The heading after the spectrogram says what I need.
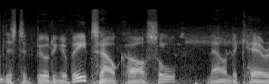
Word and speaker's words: Etal: off for Ford and Etal, or as locals pronounce the two villages, Ford and Etal.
